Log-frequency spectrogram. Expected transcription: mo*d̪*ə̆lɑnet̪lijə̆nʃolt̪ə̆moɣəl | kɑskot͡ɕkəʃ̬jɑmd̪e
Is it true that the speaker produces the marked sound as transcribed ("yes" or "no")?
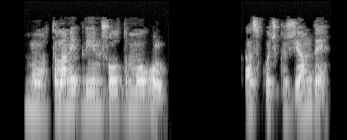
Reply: no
